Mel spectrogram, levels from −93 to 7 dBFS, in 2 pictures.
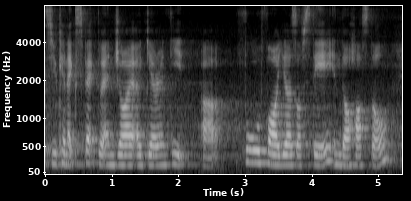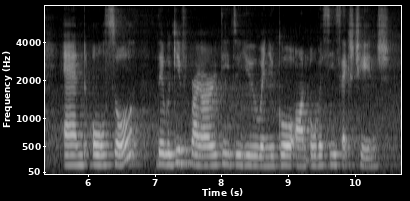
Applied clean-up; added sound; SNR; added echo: none; none; none; none.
